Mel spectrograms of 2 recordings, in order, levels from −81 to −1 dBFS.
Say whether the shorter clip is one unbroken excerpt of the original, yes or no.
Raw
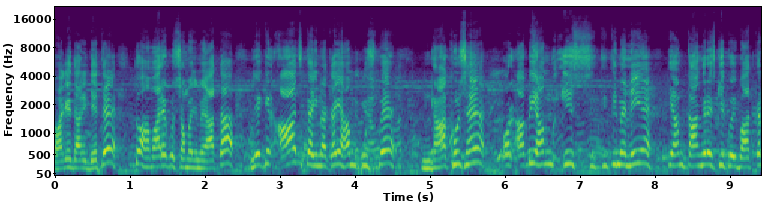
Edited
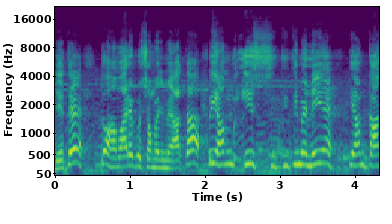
no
